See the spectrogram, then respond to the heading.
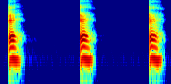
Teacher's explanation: You need to again make your mouth smile. Lips stretched out and it's a quick voice sound. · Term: short sound e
